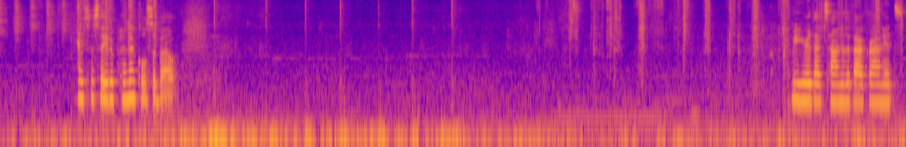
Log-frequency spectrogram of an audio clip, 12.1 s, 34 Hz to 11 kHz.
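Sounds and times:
cards being shuffled: 0:07.1 - 0:12.0.

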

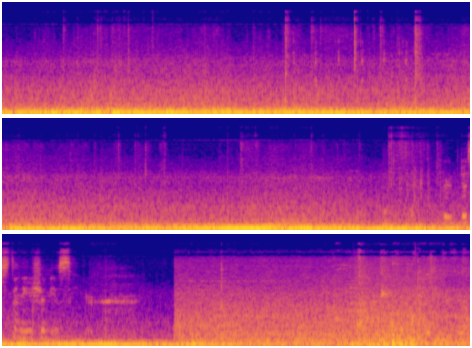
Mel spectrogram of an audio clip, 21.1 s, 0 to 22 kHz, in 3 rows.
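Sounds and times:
road traffic rumble: 0:00.0 - 0:21.0
people's voices: 0:16.6 - 0:21.0.

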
